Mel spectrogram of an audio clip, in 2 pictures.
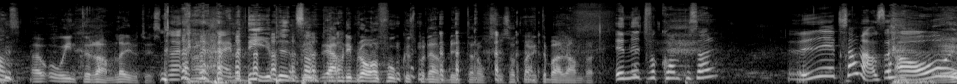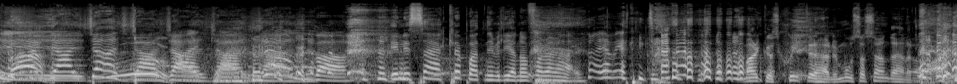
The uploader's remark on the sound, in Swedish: Live från Fjällkalaset!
